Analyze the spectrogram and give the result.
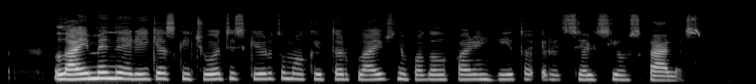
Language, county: Lithuanian, Šiauliai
